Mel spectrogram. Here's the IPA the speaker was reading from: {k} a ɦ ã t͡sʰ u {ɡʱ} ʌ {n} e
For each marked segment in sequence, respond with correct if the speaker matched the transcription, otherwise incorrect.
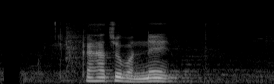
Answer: correct, incorrect: bʱ, incorrect: nː

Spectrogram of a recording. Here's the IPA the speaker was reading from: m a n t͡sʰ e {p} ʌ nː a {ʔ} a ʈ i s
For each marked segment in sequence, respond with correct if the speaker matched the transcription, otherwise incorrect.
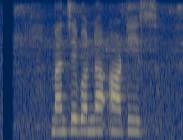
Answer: incorrect: b, correct

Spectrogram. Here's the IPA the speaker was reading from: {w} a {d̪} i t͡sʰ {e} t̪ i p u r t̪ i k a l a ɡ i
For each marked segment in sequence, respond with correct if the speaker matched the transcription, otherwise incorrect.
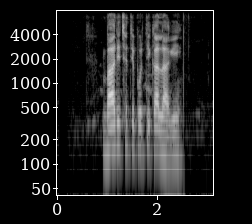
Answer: incorrect: b, correct, correct

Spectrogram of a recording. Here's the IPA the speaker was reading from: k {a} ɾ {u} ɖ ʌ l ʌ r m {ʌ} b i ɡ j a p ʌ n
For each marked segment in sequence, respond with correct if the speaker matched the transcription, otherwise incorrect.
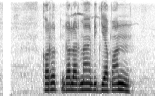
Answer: incorrect: ʌ, incorrect: o, incorrect: a

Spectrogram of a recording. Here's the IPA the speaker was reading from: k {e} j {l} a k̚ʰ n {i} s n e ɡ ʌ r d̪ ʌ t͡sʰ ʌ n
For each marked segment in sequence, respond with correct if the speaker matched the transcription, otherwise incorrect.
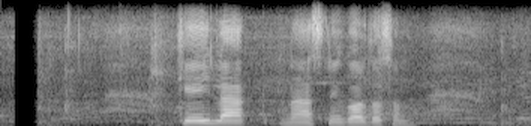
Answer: correct, correct, incorrect: a

